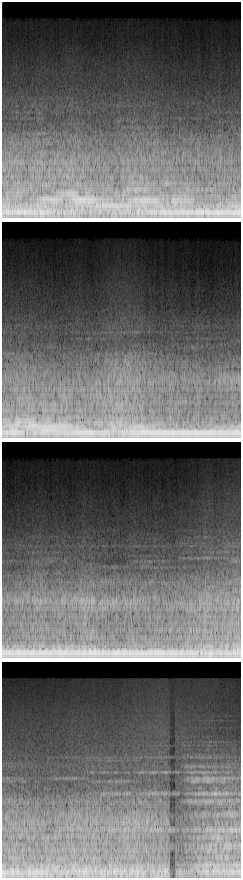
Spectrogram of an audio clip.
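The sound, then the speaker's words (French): A car engine drones steadily, its pitch rising and falling as it revs and shifts through gears, with a heavy low rumble and no voices. “Ensuite, ils sont amenés en voiture jusqu'au siège.”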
